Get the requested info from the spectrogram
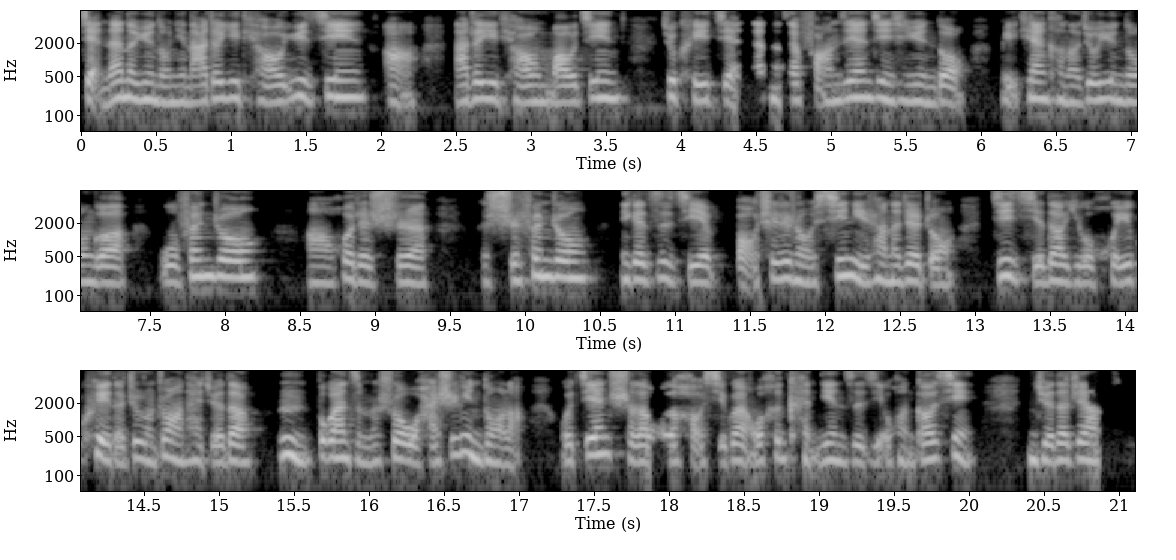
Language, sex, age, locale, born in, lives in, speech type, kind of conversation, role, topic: Chinese, female, 25-29, zh-CN, China, United States, conversation, advice, advisor, 出差或假期总把你的习惯打乱时，你通常会遇到哪些情况？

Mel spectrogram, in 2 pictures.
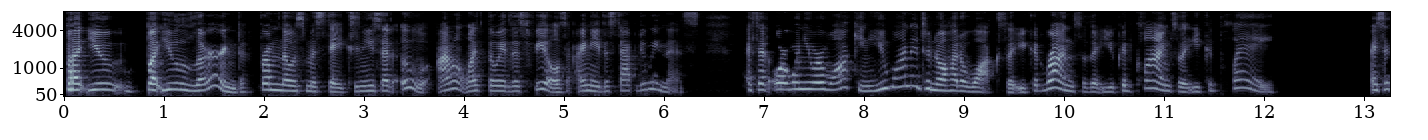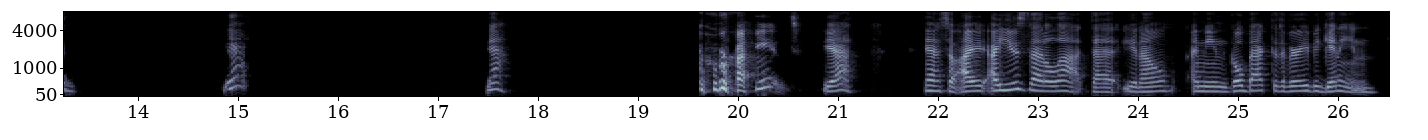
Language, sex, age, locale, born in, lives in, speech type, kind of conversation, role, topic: English, female, 35-39, en-US, United States, United States, conversation, podcast, host, How have your mistakes helped you grow or change your perspective?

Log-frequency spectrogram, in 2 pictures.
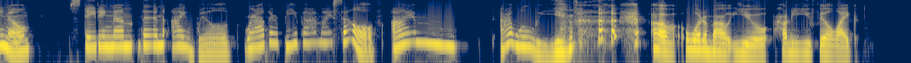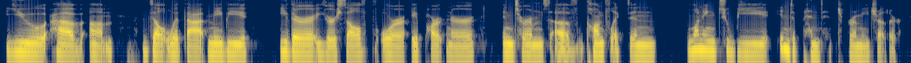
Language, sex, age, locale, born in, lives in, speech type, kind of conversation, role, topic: English, female, 20-24, en-US, United States, United States, conversation, unstructured, none, How do you balance independence and togetherness in relationships?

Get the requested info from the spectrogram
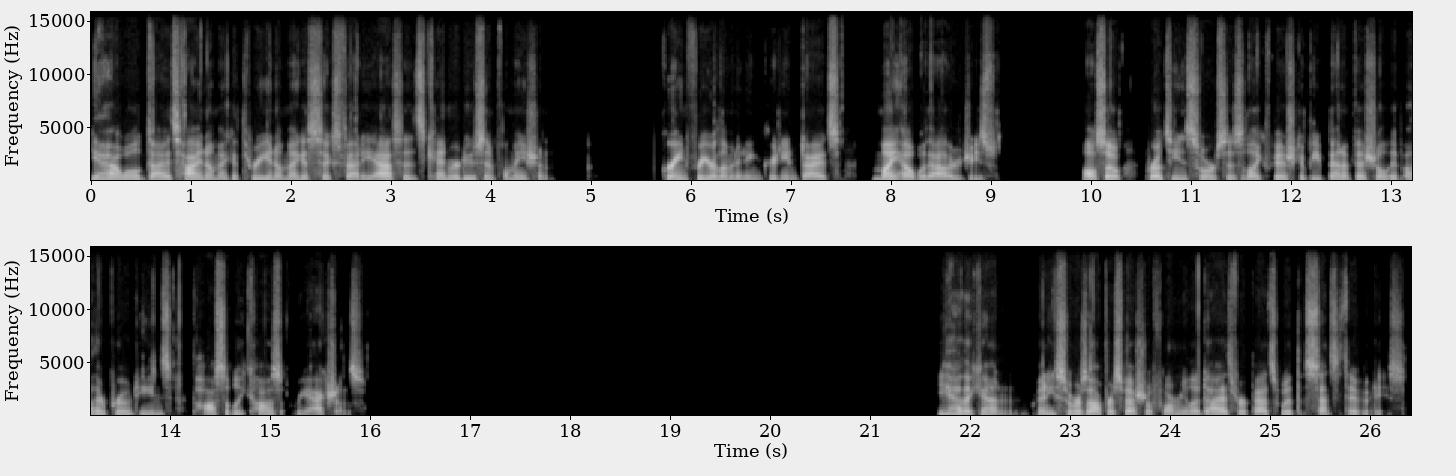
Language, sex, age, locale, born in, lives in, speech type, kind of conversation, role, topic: English, male, 20-24, en-US, United States, United States, read, expert-assistant, expert, What should I do if my pet is scratching excessively?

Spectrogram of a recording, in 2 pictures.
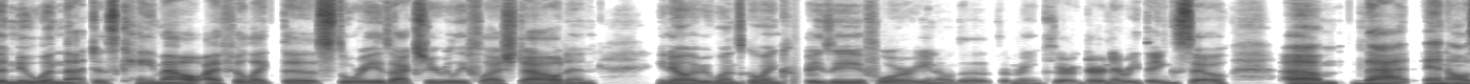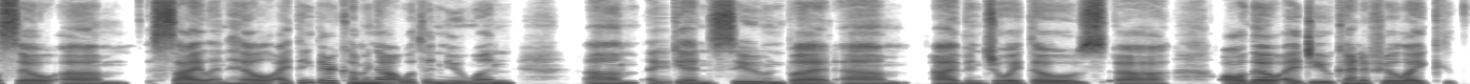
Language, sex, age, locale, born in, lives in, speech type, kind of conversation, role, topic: English, female, 30-34, en-US, United States, United States, conversation, unstructured, none, What simple rituals or weekend routines help you genuinely recharge after a long, draining week, and why do they work for you?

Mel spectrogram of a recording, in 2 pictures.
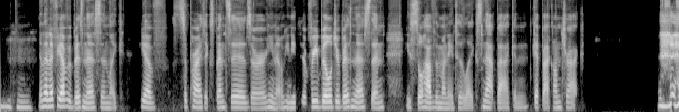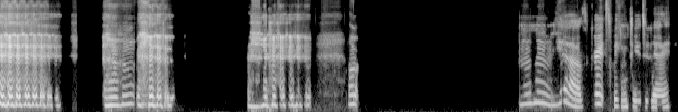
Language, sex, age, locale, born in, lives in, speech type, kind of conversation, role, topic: English, female, 30-34, en-US, United States, United States, conversation, podcast, host, How have your professional setbacks shaped your growth and perspective?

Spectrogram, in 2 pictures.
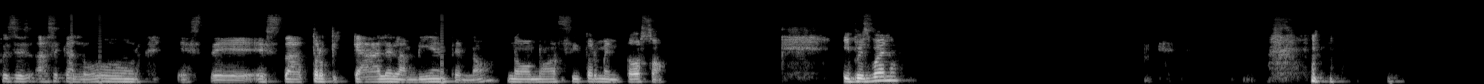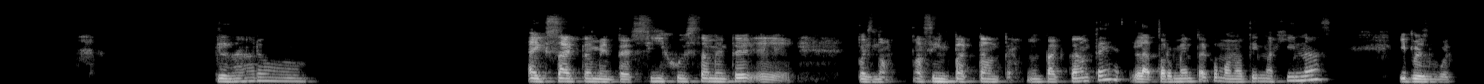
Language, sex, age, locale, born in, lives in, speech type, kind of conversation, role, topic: Spanish, male, 25-29, es-MX, Mexico, Mexico, conversation, podcast, guest, ¿Qué recuerdo de viaje te hace reír cada vez?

